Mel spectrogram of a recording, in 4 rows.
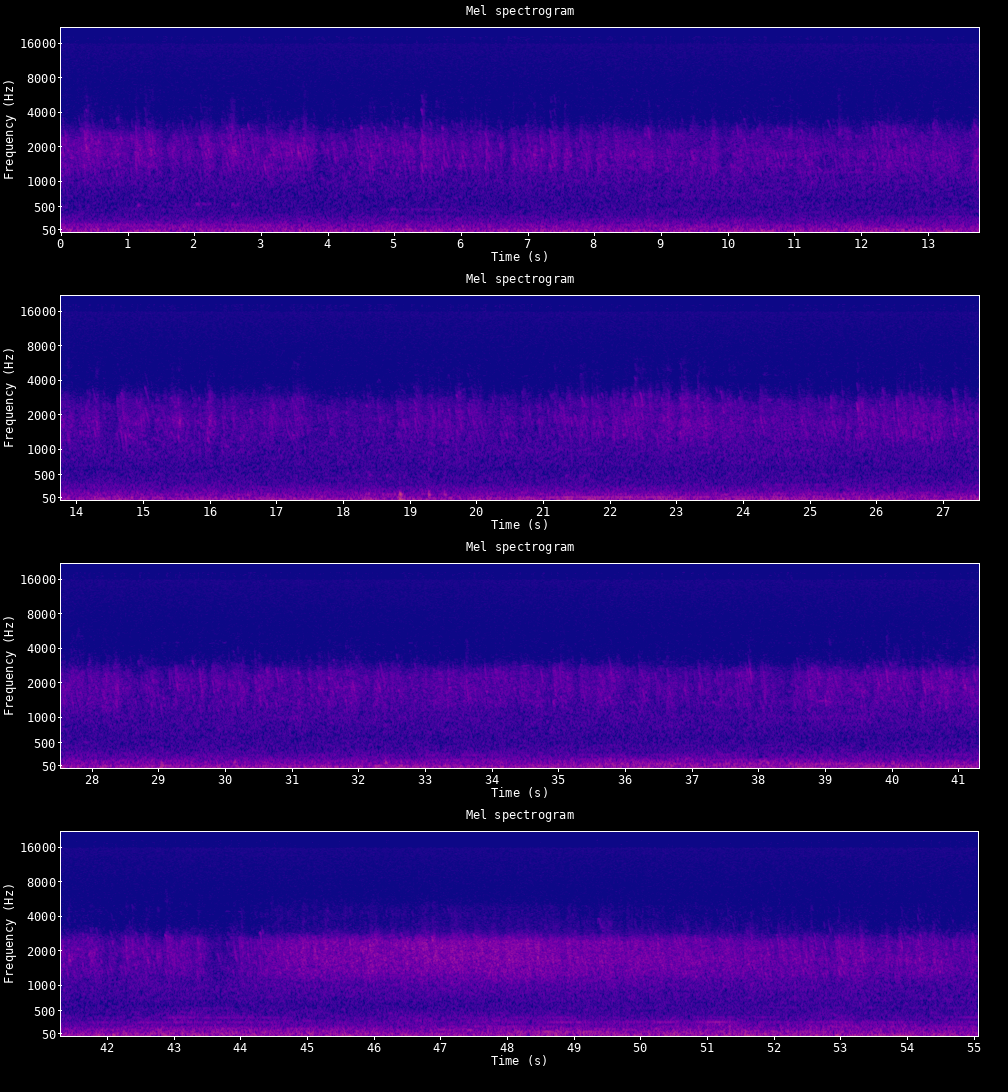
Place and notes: [Zoom H4n Pro] Sundown at the old airstrip in Oostakker/Lochristi. In the First World War, the Germans deposited tonnes of sand on the site to turn it into an airstrip. It was never used because the war ended, and now the sand is being mined. This created a large body of water, home to many birds.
